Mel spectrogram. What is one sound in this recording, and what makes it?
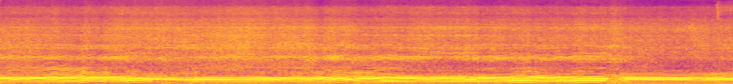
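A dirt bike engine roars loudly up close, its pitch rising and dipping with the throttle.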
